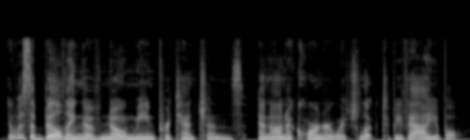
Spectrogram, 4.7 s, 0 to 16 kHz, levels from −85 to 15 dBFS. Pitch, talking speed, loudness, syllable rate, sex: 195 Hz, 215 wpm, -19 LUFS, 5.5 syllables/s, female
